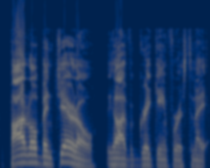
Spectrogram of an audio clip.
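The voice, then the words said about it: Exaggerated accent on a name. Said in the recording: “let my accent come out a little bit here.”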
